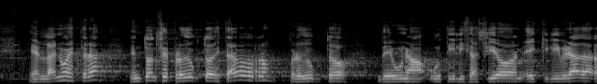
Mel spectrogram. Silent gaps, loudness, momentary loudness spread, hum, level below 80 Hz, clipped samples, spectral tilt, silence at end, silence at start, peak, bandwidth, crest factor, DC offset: none; -29 LUFS; 6 LU; none; -76 dBFS; under 0.1%; -4 dB/octave; 0 s; 0 s; -12 dBFS; 15.5 kHz; 18 dB; under 0.1%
